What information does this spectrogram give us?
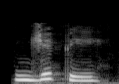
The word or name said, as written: gippy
